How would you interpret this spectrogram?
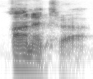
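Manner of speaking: Anatra stressed on the first syllable, AH-nuh-truh; Italian pronunciation. Shown as a demonstration. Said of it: "in Italian, it's".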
